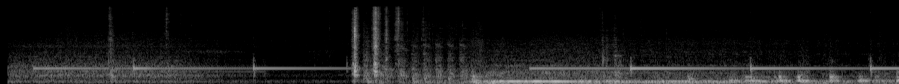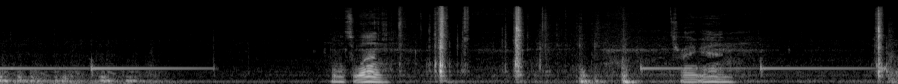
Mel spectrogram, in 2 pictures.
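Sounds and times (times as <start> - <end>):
car engine running rough: 4.1 - 11.0
warning chime: 4.7 - 11.2, 15.4 - 17.7.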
